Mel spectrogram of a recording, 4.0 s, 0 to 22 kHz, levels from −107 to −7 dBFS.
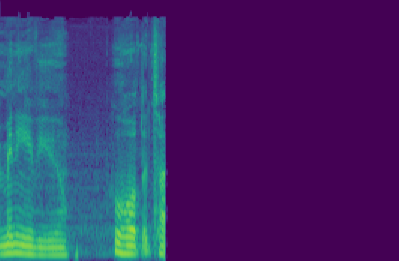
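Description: Audio dropout to silence at 1.65 s: the sound cuts off and stays silent, no room tone, right to the end, likely from a lost input or link.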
